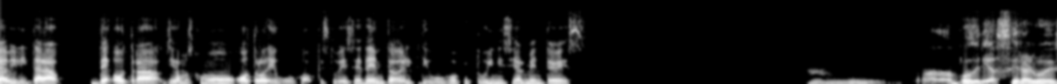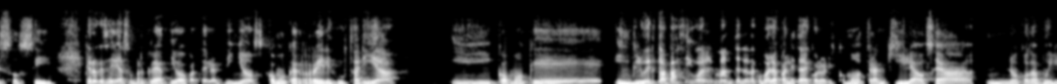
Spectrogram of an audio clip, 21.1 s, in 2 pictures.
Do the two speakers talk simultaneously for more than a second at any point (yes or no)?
no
